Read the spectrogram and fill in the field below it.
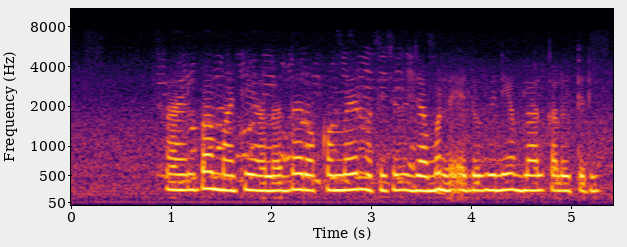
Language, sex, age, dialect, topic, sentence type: Bengali, female, 18-24, Western, agriculture, statement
